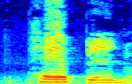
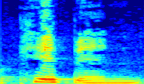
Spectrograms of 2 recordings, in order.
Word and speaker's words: Pepin: pepen has donated here pepen or Pippen his name is pronounced and spelled two different ways so the donation of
